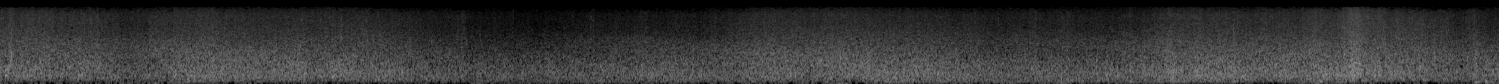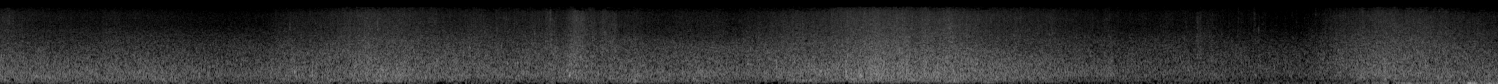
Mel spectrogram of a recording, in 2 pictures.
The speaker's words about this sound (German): Und jetzt hört mal, wie die Wellen hier am Strand von Barkenberg und Nonnewitz für euch rauschen.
